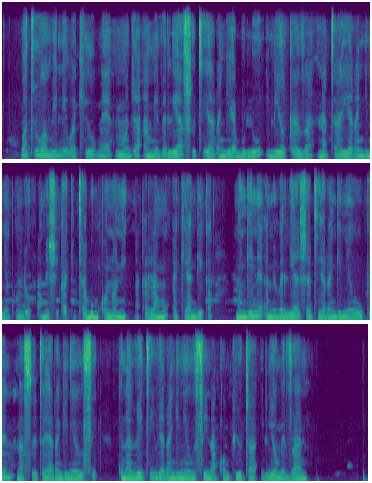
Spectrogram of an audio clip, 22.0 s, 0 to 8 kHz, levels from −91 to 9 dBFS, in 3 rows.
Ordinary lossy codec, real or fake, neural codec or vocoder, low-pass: Opus, 64 kbps; real; none; 7.2 kHz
